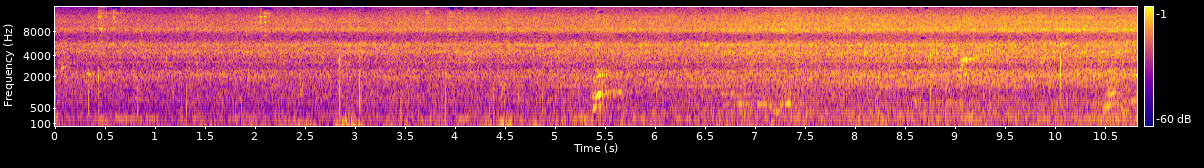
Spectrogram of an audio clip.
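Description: Wild birds giving a few short chirps, about halfway through and again near the end, over a steady background hiss. A couple of footsteps thud on a concrete path a few seconds in.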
